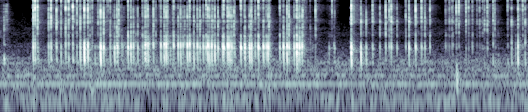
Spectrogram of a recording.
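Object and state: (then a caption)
Plastic makeup compact. Long acrylic nails tap and scratch the lid, rim and bottom of a small round Clinique powder compact with a clear plastic lid and base, holding pressed powder. Rapid, sharp plastic clicks come in dense bursts, with a brighter scratching rasp in the middle stretch. A faint low hum sits steadily underneath.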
